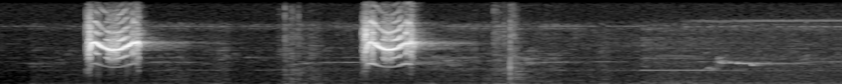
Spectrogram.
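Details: Lure calls of a sooty-headed bulbul, meant to provoke other bulbuls into singing: two loud, high, wavering chirps about a second and a half apart, then a soft click and quiet background murmur.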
